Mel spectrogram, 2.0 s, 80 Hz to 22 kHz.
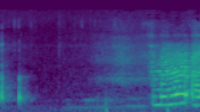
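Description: Eufy RoboVac L70 Hybrid robot vacuum's recorded female voice prompt saying "Floor uneven", about one and a half seconds in. This is its anti-drop (cliff) sensor warning that it is not on an even surface. A light click comes just before, near the start.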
